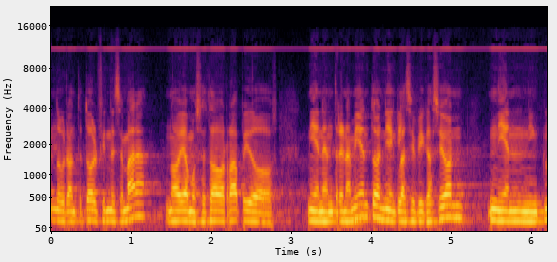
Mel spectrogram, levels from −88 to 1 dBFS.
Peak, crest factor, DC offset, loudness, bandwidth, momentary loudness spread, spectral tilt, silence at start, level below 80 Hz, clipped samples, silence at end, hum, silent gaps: -2 dBFS; 12 dB; under 0.1%; -14 LUFS; 12 kHz; 6 LU; -7 dB/octave; 0 s; -42 dBFS; under 0.1%; 0 s; none; none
